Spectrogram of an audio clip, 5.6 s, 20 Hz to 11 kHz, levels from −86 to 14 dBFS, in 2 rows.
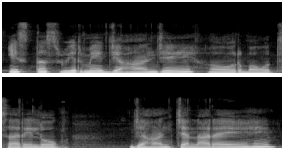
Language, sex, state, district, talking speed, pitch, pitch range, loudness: Hindi, female, Punjab, Kapurthala, 130 wpm, 210 Hz, 200-235 Hz, -15 LUFS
